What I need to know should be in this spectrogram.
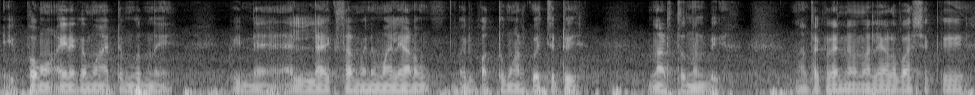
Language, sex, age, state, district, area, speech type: Malayalam, male, 30-45, Kerala, Malappuram, rural, spontaneous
